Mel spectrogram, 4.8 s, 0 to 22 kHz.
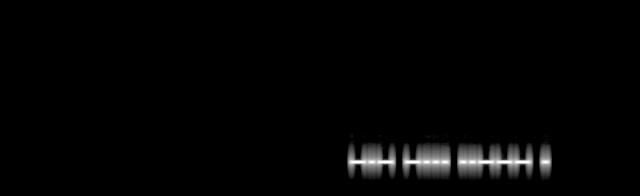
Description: Morse code, heard as a keyed tone, about 34 wpm, 700 Hz. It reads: KB2E
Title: USA Call Signs - 4 Characters - Repeated 3x - 35wpm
